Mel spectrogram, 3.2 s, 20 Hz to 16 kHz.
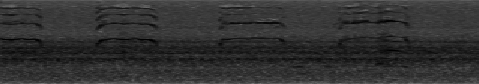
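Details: Common kestrels at their nest at feeding time in May, when the male steals food. Four faint, arched, harmonic call notes repeat roughly every 0.8 seconds over steady background hiss.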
